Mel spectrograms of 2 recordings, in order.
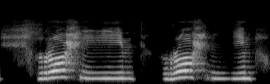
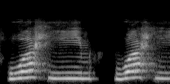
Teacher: र के साउंड में गलती क्या होती है कि इसको इतना मोटा कर देते हैं कि होठों को गोल कर देते हैं उससे क्या होता है ये वाओ की तरह निकलता है ठीक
